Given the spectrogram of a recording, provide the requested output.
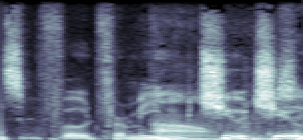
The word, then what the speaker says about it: Chew Chew: I'd like to talk about a product called Choo Choo, and it's spelled C-H-E-W-C-H-E-W.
